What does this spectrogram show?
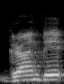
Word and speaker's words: Grande: okay the rio grande grande its grande is let's say Spanish or Mexico let's say pronunciation grant is English the real grant the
